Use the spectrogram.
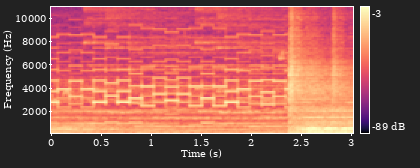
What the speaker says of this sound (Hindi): ये सेलफोन किसका बजा?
